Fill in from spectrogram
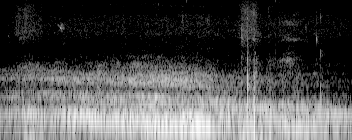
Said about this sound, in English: And right now, because these creepy facts, a car passed by outside. He looked at me. He's all, what was that?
